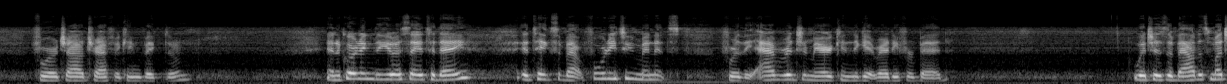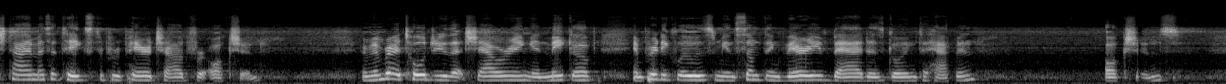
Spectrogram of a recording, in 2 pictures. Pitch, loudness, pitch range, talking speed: 205 Hz, -20 LUFS, 180-245 Hz, 145 wpm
